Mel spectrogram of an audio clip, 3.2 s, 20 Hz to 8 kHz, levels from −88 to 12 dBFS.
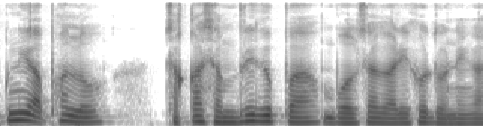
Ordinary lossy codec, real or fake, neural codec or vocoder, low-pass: none; real; none; 7.2 kHz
